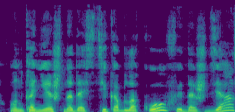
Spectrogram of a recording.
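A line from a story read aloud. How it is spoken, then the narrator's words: Plain, boy. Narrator (Russian): сказал мальчик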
